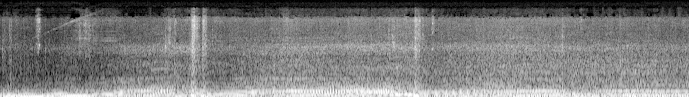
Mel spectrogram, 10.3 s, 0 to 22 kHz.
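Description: A 2003 VW Jetta TDI wagon diesel pulls hard in first gear, its loud engine drone rising steadily in pitch under constant road rumble, heard from inside the cabin.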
